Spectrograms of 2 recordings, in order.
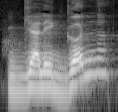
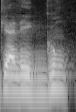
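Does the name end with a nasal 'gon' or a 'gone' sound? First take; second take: gone; gon. First: The name ends with a pronounced final n. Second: The name ends with a nasal vowel like dragon. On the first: The speaker calls it wrong. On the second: The speaker calls it right.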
